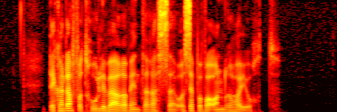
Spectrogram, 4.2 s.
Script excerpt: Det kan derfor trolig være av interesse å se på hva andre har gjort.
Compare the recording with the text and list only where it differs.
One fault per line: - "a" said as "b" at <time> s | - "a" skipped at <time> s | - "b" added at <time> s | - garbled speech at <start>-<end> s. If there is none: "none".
none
